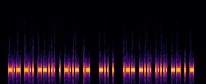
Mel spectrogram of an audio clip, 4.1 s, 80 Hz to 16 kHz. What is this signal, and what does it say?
Morse code, heard as a keyed tone, about 46 wpm, 700 Hz. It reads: KD7EXA DE WB5MET
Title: USA Callsign DE Callsign - 6 Characters - 45wpm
